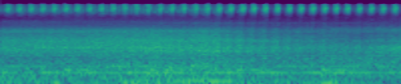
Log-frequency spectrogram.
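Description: Night insects chirping in a fast, even, high-pitched pulse, about ten a second, over a steady hiss and a low hum. The chirping cuts off at the very end.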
